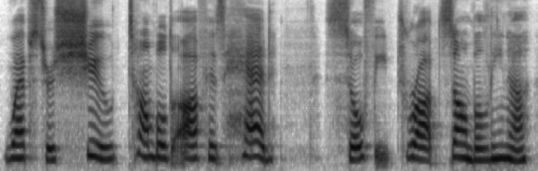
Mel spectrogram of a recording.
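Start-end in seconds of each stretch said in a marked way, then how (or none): none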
